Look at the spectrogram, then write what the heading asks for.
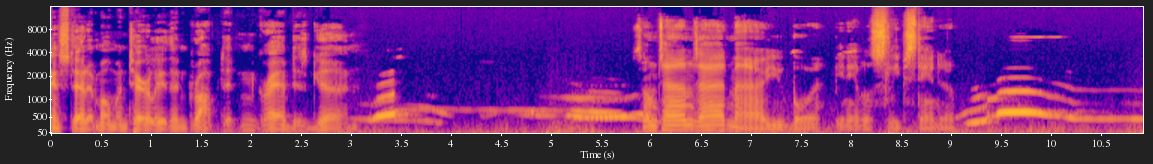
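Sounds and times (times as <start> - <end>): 
speech: 0.0 - 3.2, 5.8 - 9.3
several coyotes howling: 3.0 - 6.4, 9.1 - 10.9.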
